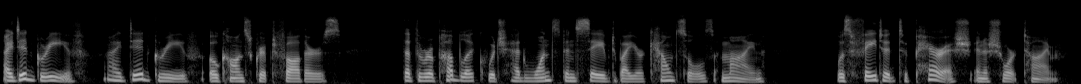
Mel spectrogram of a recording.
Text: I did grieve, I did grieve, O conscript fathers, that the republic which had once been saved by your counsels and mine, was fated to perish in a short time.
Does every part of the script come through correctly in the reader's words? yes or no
no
